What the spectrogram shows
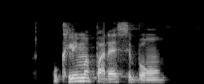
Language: Portuguese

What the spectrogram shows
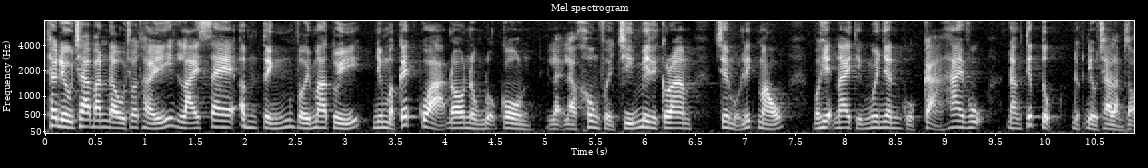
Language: Vietnamese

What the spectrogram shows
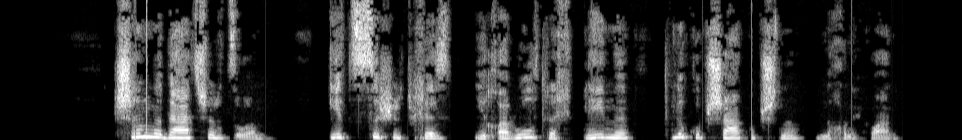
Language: Abkhazian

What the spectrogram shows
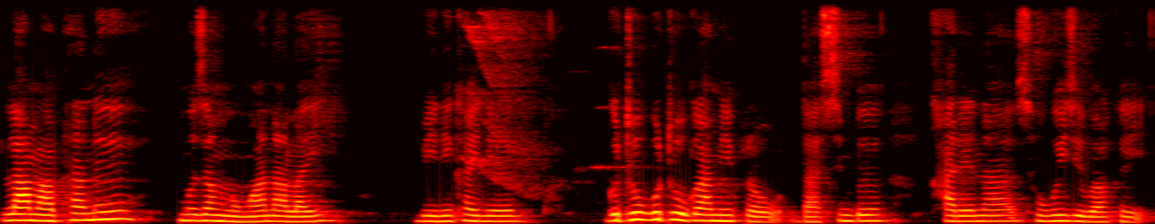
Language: Bodo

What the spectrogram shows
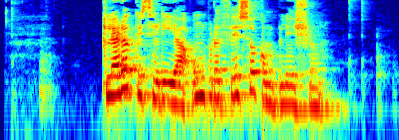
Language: Galician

